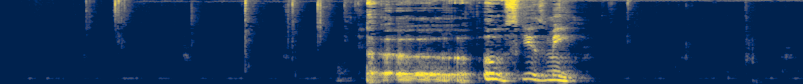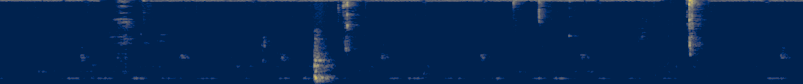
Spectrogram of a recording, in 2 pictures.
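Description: A man chews and smacks food close to the microphone.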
